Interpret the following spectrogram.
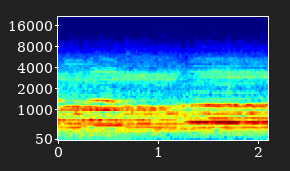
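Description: Several voices yodelling together in harmony, holding long notes and moving to a new chord a little over a second in.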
